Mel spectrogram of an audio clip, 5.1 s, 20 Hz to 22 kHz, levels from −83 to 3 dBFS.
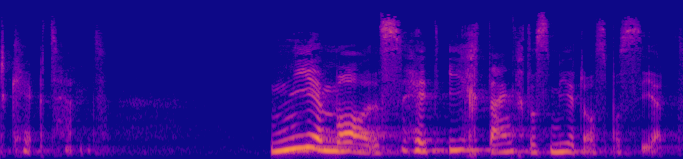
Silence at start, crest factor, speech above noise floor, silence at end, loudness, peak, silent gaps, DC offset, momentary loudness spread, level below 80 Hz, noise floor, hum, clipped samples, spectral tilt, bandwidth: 0 s; 18 dB; 48 dB; 0.15 s; -31 LUFS; -14 dBFS; none; under 0.1%; 20 LU; -86 dBFS; -79 dBFS; none; under 0.1%; -4.5 dB/octave; 14.5 kHz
